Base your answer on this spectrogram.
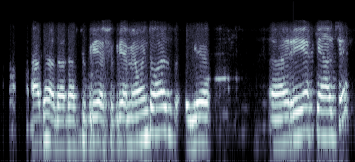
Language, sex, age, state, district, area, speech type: Kashmiri, male, 30-45, Jammu and Kashmir, Shopian, rural, conversation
